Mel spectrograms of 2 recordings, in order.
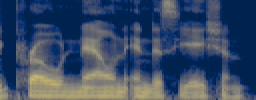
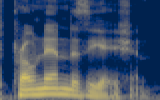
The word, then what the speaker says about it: pronunciation: The verb is pronounce, so people logically think the noun must be pronoun indiciation. But it's not. It's not. The stress shifts. It's pronundiciation. There's no noun sound in it at all.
